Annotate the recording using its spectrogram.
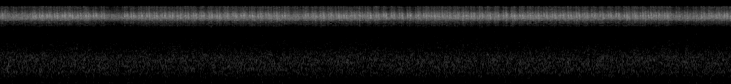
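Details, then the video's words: A continuous, piercing cricket chirping chorus sits high and constant, with the shrill buzzing trill barely wavering in loudness and nothing else clearly audible. "Most relaxing cricket sound"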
